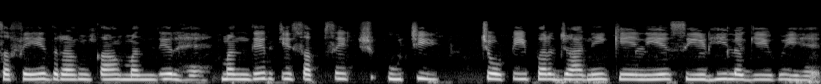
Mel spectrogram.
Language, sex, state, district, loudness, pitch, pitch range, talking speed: Hindi, female, Goa, North and South Goa, -15 LUFS, 235 Hz, 230-245 Hz, 140 wpm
